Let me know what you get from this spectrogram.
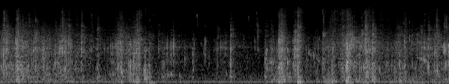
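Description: Close-miked chewing of crunchy chips loaded with creamy dip: irregular crisp crunches and mouth clicks, with a few louder crunch clusters.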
